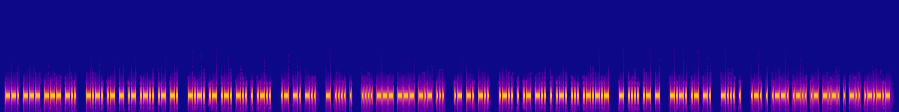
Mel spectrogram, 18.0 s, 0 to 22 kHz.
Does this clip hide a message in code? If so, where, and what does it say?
Yes: Morse code from 0.1 to 17.8 s, heard as a keyed tone, about 40 wpm, 600 Hz. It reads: GOOD CATALAN CARDEL AND THE HOOKS AND LEADERS. THAT CAN BE REPLACED.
